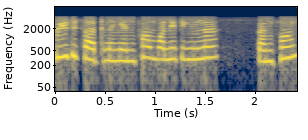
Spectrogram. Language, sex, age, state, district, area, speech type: Tamil, female, 18-30, Tamil Nadu, Cuddalore, rural, conversation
